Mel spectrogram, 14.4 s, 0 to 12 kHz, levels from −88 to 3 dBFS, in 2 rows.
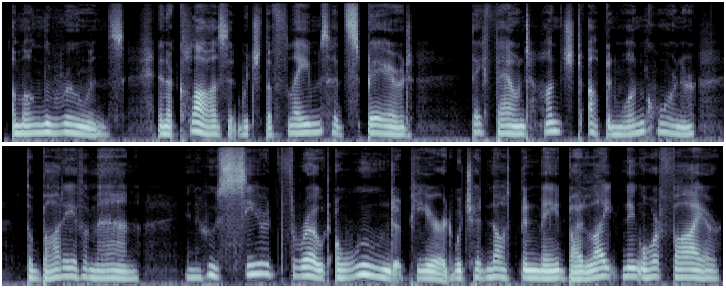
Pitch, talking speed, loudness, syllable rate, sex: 140 Hz, 160 wpm, -20 LUFS, 4.2 syllables/s, female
